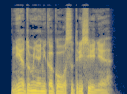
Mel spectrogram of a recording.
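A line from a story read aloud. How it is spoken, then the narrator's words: Grumbled. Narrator (Russian): буркнул Игнат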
